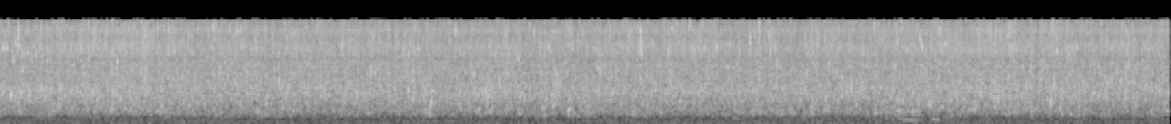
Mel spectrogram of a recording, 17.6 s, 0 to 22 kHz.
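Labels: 0.0s Steady babbling of a creek. 17.6s

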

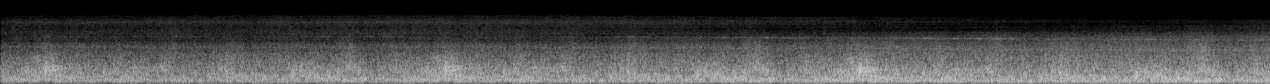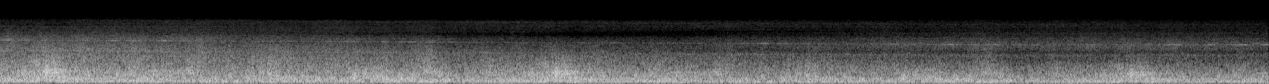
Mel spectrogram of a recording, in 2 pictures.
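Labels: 0.2s The continuous sound of air being displaced by an aircraft is heard. 7.6s
7.8s A high-pitched continuous sound gradually emerges and then fades, resembling air being displaced by an aircraft. 25.1s

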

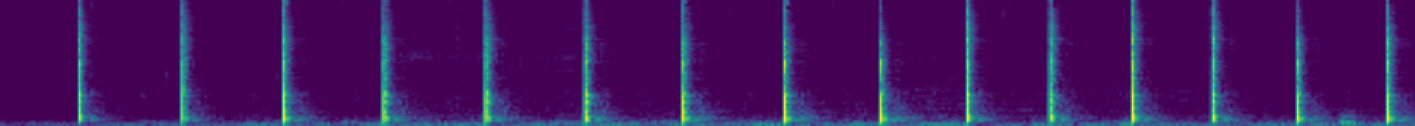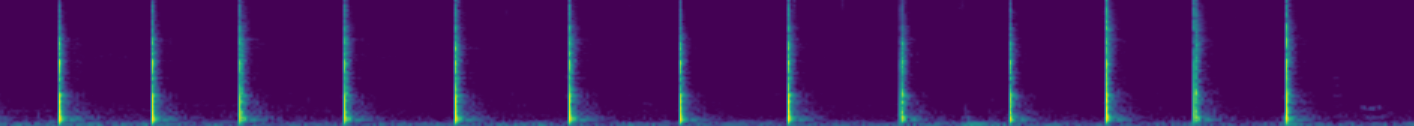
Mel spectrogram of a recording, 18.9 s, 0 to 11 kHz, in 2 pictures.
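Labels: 0.0s A nail is being repeatedly hit with a hammer. 18.9s

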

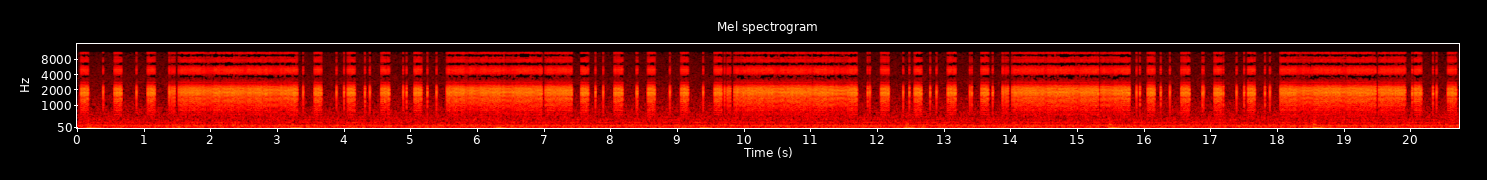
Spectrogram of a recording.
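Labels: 0.0s A machine generates a shifting buzzing sound nearby. 20.7s
0.1s A rhythmic buzzing sound emitted from a detection machine. 1.5s
1.5s A constant, very frequent rhythmic buzzing sound emitted by a detection machine. 3.4s
3.4s A rhythmic buzzing sound emitted from a detection machine. 5.5s
5.6s A constant, very frequent rhythmic buzzing sound emitted by a detection machine. 7.4s
7.4s A rhythmic buzzing sound emitted from a detection machine. 9.7s
9.7s A constant, very frequent rhythmic buzzing sound emitted by a detection machine. 11.8s
11.8s A rhythmic buzzing sound emitted from a detection machine. 14.0s
14.0s A constant, very frequent rhythmic buzzing sound emitted by a detection machine. 15.9s
15.9s A rhythmic buzzing sound emitted from a detection machine. 18.0s
18.0s A constant, very frequent rhythmic buzzing sound emitted by a detection machine. 20.0s
20.0s A rhythmic buzzing sound emitted from a detection machine. 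20.7s

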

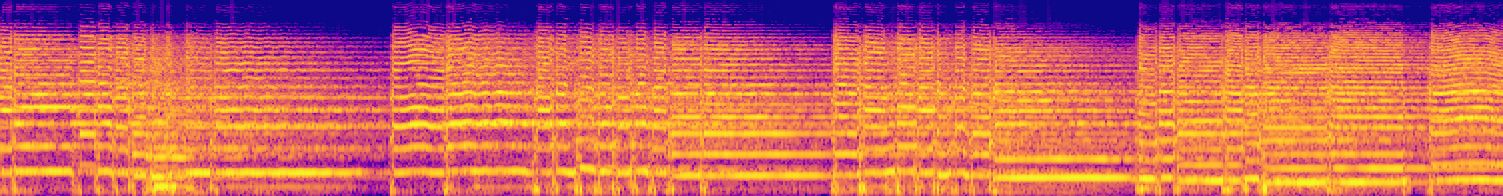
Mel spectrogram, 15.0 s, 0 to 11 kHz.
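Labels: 0.0s An electric guitar plays a blues-style riff and solo with a steady rhythm. 15.0s

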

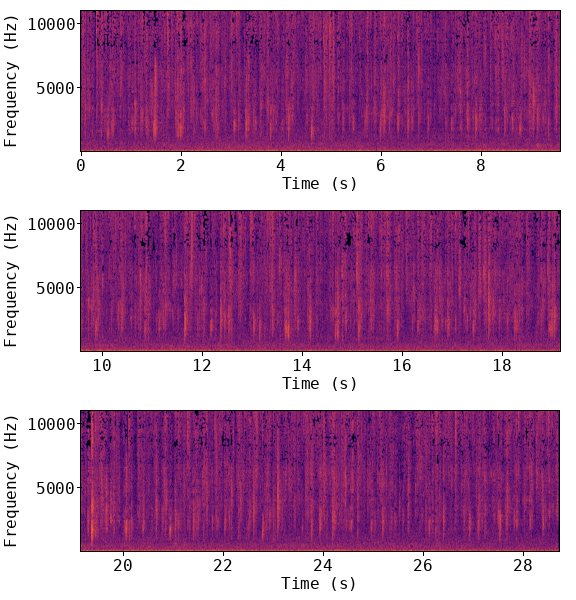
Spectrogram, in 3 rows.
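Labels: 0.0s Water spurting out rapidly, possibly from rain. 28.7s

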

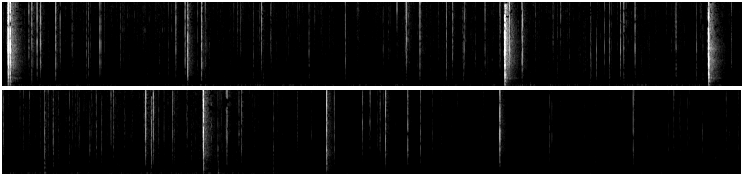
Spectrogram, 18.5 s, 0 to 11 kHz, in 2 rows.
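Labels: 0.0s Logs crackle in a fire. 18.5s

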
